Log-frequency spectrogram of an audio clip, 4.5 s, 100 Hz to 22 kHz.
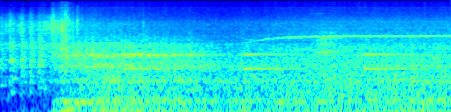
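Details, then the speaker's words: Well-kept Toyota Tundra V8 with 242,000 miles at salvage auction: starts promptly, smooth even run with steady tone and clean pickup, has power, no knocks; normal revving. "it's got power so let's see what she'll do someone took good care of this"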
